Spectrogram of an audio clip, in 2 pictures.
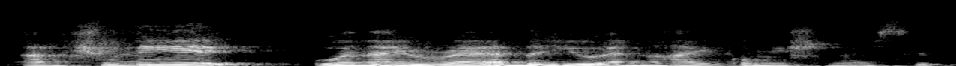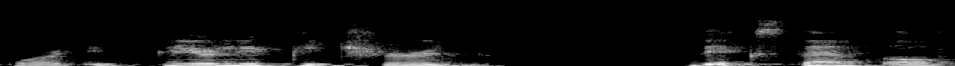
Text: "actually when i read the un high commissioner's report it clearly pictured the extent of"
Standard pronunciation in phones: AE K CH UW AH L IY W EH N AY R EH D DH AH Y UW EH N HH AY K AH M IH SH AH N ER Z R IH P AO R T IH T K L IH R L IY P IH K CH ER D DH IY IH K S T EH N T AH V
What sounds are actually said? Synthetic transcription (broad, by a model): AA K CH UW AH L IY W EH N AY R EH D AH Y UW EH N HH AY K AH M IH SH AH N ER S R IH P AO R T IH T K L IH R L IY P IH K CH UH D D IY IH K S T EH N T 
